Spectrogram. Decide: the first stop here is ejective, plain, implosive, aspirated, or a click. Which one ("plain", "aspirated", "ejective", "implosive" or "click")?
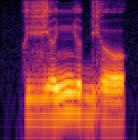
plain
